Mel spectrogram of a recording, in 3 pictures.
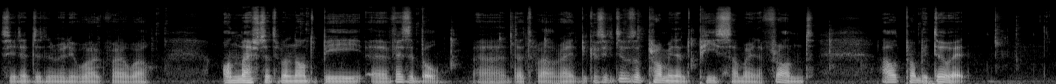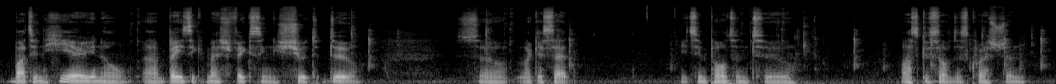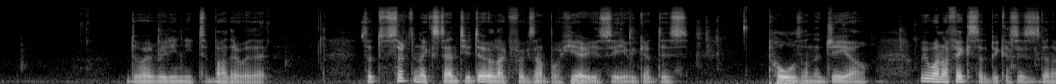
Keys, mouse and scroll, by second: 0.0 ctrl+z, 3.0 click, 4.1 click, 4.5 middle click, 5.2 ctrl+z, 5.4 middle click, 6.1 click, 6.9-7.9 middle drag, 8.2 middle click, 9.1 click, 9.9 g, 11.9 click, 12.2 middle click, 14.2 shift+middle click, 15.2 click, 15.6 shift+click, 16.2-17.2 middle drag, 17.9 click, 18.3 click, 18.6 1, 19.0 middle click, 19.8 middle click, 20.6 middle click, 20.9 middle click, 21.9 click, 22.7 g, 24.2 Tab, 27.2 click, 27.8 shift+click, 28.2 1, 29.4 Tab, 31.2-31.6 middle drag.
